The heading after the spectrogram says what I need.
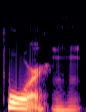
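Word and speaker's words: Poopor: don't remember exactly but his name was for p-o-o-p-o-r pronounced four so who were we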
